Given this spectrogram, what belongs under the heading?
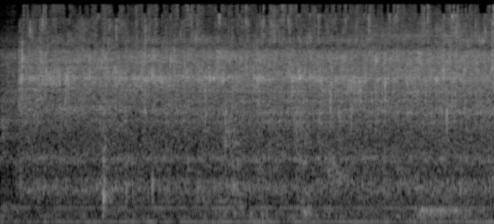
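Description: Crushed country garlic sautéing in a pan for fish curry gives a steady, close sizzle with a watery hiss throughout and a few faint clicks of stirring.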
